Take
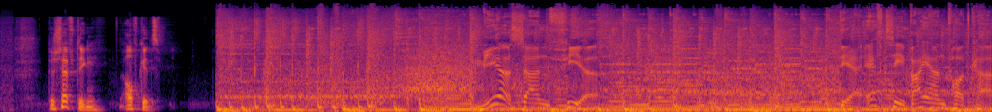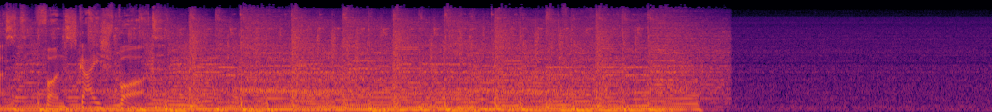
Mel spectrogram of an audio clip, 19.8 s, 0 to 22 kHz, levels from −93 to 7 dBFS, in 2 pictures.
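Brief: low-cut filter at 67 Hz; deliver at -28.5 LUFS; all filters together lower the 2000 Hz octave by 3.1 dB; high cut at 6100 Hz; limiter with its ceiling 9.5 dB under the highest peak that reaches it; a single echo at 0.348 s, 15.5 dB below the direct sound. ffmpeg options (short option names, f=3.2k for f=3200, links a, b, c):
-af "highpass=67,lowpass=6.1k,equalizer=f=2k:t=o:g=-4,alimiter=limit=-17dB:level=0:latency=1,aecho=1:1:348:0.168,volume=-2dB"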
